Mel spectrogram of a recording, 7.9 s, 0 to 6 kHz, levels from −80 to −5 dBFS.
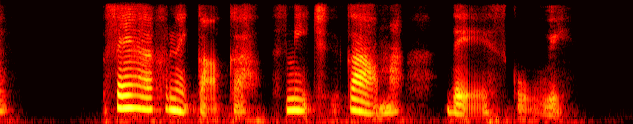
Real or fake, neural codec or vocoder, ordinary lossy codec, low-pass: fake; codec, 16 kHz, about 1 kbps, DyCAST, with the encoder's durations; Opus, 32 kbps; 5.4 kHz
